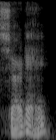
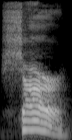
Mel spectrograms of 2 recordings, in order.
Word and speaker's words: Sade: And it's Sade. If you hear it, I have a subtle R in there, right? Because a subtle R. My issue is when people say Sade. It's not Sade, it's Sade. Very subtle. Listen to her say her name.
